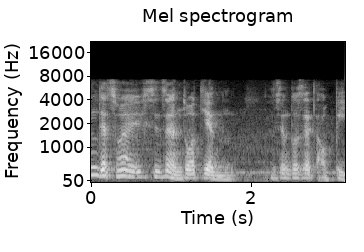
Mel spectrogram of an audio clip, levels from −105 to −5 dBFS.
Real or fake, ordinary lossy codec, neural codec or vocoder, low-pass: fake; none; codec, 16 kHz, 16 kbps, FunCodec, trained on LibriTTS, 50 frames a second; 7.2 kHz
